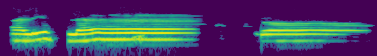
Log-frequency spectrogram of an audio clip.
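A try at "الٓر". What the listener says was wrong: Awas, roknya jangan tuh panjang, 2 harokat, jangan 2 rokaat, ya. Nah, roknya 2 harokat.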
